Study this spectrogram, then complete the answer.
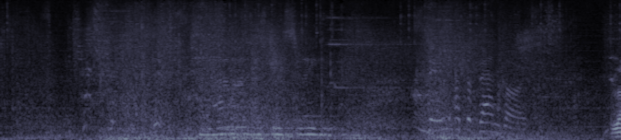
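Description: Magic spells whoosh and crackle during a fight in a video game.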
